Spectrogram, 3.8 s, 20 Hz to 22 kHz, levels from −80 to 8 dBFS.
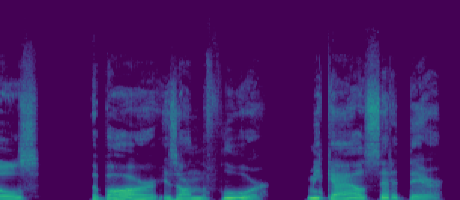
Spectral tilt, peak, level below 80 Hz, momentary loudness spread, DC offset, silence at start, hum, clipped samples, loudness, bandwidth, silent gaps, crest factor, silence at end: -5.5 dB/octave; -8 dBFS; -70 dBFS; 12 LU; under 0.1%; 0 s; none; under 0.1%; -25 LUFS; 17 kHz; 2.43-2.47 s; 18 dB; 0.2 s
